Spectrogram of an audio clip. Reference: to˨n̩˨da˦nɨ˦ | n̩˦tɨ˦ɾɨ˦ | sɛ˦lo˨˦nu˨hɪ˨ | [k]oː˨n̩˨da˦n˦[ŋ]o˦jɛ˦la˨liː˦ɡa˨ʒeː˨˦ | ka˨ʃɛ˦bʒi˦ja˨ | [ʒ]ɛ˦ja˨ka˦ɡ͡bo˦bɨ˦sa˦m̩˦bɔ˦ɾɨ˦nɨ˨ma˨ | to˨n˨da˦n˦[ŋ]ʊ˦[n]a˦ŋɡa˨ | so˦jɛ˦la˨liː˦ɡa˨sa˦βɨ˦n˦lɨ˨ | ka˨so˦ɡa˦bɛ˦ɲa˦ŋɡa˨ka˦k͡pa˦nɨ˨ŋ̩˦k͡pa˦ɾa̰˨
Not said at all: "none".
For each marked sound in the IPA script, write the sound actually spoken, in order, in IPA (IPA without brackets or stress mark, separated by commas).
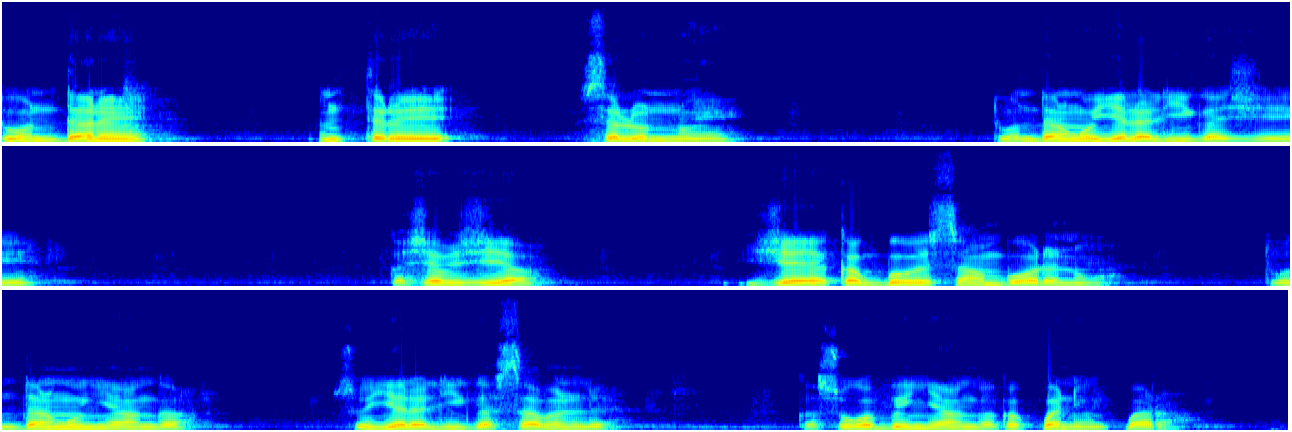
t, ŋ, ʒ, ŋ, ɲ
